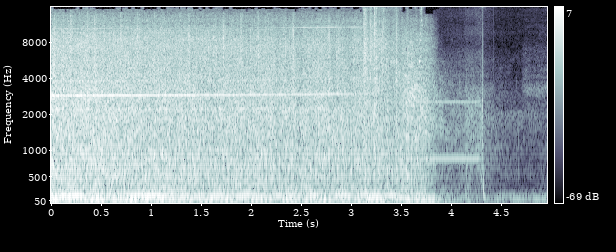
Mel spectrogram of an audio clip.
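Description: A propeller plane's engines roar loudly.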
